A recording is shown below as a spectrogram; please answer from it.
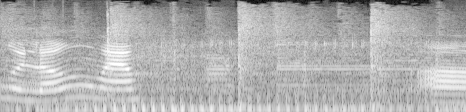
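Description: A motorbike riding past, its small engine running with a fast low putter that is loudest from about half a second in until near the end, over background music.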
